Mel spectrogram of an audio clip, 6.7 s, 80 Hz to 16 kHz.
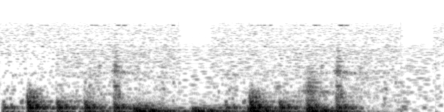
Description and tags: Created from this sound:
Seamless loop created on my second session trying to find nice useable loops in this sample.
Loops seamlessly at 143.66 BMP.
